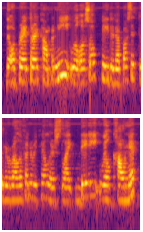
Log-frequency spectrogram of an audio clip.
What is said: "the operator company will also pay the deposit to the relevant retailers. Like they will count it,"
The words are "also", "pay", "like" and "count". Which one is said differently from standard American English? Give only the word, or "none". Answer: count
